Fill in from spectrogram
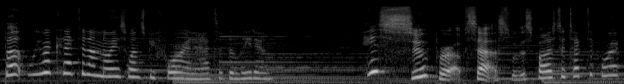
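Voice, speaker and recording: A young woman with a high voice, a streamer, reads a first-person visual novel story aloud with lively, swinging intonation. Game music plays behind her.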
